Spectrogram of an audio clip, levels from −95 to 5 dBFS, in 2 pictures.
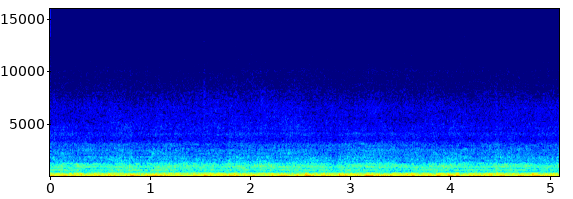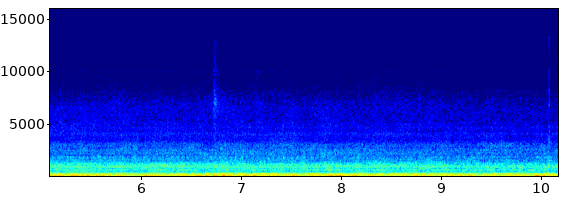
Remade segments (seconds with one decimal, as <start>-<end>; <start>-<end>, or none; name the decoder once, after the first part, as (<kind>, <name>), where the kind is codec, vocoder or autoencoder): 0.0-1.0 (autoencoder, DAC-VAE); 1.9-9.1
